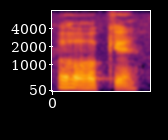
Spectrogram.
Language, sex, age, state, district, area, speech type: Kannada, male, 18-30, Karnataka, Chitradurga, rural, spontaneous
